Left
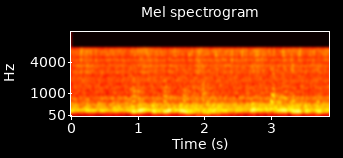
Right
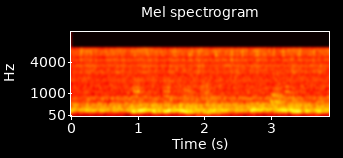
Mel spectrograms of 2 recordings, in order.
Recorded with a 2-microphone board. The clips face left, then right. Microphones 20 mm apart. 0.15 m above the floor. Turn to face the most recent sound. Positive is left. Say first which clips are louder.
# left 5 dB
turn(degrees=35)  # may be behind; listen again after turning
